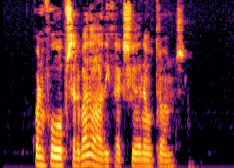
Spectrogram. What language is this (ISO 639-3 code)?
cat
